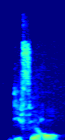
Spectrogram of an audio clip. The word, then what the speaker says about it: différent: Different, différent. We don't pronounce the T in French.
